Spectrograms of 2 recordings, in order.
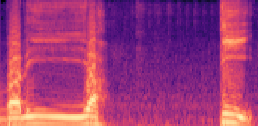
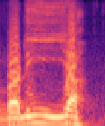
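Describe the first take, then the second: First: The word ends with a full 'ti' syllable. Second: The word stops on a soft 'h' ending. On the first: The speaker calls it wrong. "बरिया ती नहीं होगा" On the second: The speaker calls it right. "ता जो है वो हा बन जाता है"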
